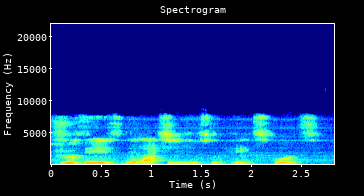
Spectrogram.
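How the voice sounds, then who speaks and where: A man from Israel with an Israeli accent, a guest in a conversational interview, recounting his story in an unhurried way with plenty of fillers. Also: lowish voice, roomy sound, highs cut off, slight background noise. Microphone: video call.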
